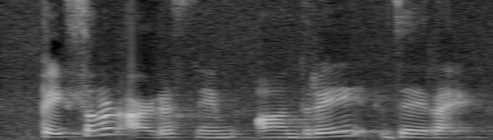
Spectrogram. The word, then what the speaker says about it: André Derain: on an artist named andre de rey that's the french way to pronounce it i get andre durang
